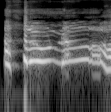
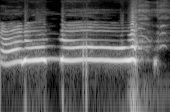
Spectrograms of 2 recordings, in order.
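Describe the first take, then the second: First: High, loud, laughing through the words. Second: High, much louder, slow tearful whine; whiny crying kid. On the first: Real, not acted. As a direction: laugh at yourself while repeating it. Laughs at own childhood crying. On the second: Retold or imitated. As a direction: wail it like a confused crybaby child. Retold crying child answering mother.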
